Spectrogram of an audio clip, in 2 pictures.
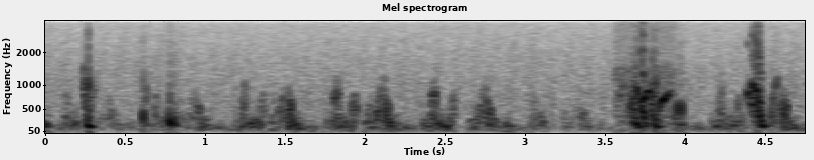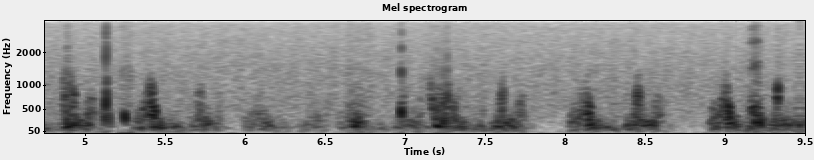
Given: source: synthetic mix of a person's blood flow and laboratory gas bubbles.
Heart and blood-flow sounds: Doppler ultrasound of blood flow; precordium
0.00-0.10 s: bubbles
0.26-0.37 s: bubbles
0.61-0.70 s: bubbles
0.79-0.91 s: bubbles
3.60-4.05 s: bubbles
4.40-4.63 s: bubbles
4.88-5.00 s: bubbles
5.13-5.34 s: bubbles
6.66-6.84 s: bubbles
6.97-7.05 s: bubbles
7.15-7.56 s: bubbles
9.17-9.51 s: bubbles
From the record:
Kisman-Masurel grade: 233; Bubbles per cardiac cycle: several, 3 to 8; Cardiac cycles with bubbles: 50 to 99%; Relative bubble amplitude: loud (0.450 to 0.775); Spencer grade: 3 (all of the cardiac periods contain showers or single bubble signals, but not dominating or overriding the cardiac motion signals); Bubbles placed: only in the low amplitude regions of the cardiac cycle

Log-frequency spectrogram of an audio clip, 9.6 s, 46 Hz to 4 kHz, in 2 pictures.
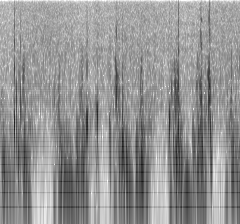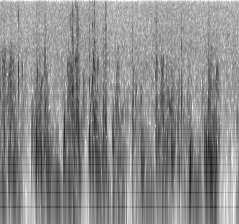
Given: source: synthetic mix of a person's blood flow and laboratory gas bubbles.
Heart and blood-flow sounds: Doppler ultrasound of blood flow; precordium
0.25-0.45 s: bubbles
1.70-1.80 s: bubbles
1.89-2.00 s: bubbles
2.17-2.23 s: bubbles
2.27-2.58 s: bubbles
3.35-3.67 s: bubbles
3.98-4.27 s: bubbles
4.78-5.06 s: bubbles
5.12-5.34 s: bubbles
5.42-5.77 s: bubbles
6.12-6.51 s: bubbles
6.55-6.96 s: bubbles
7.43-7.50 s: bubbles
7.89-8.06 s: bubbles
8.11-8.47 s: bubbles
8.80-9.21 s: bubbles
From the record:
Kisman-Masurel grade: 232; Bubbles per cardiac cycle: several, 3 to 8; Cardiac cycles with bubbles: 50 to 99%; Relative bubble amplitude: moderate (0.250 to 0.450); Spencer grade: 3 (all of the cardiac periods contain showers or single bubble signals, but not dominating or overriding the cardiac motion signals); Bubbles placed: only in the low amplitude regions of the cardiac cycle

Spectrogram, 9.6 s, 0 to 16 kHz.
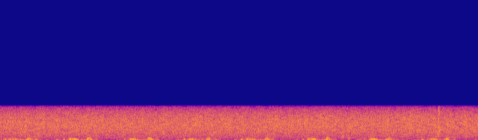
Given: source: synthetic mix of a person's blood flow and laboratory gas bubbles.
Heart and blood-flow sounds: Doppler ultrasound of blood flow; precordium
3.44-3.50 s: bubbles
4.36-4.52 s: bubbles
6.81-7.03 s: bubbles
8.71-8.85 s: bubbles
From the record:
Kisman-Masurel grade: 121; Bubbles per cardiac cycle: 1 to 2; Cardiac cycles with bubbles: 10 to 50%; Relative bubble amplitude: barely perceptible (0.100 to 0.250); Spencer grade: 2 (many but less than half of the cardiac periods contain bubble signals, singularly or in groups); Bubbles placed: only in the low amplitude regions of the cardiac cycle

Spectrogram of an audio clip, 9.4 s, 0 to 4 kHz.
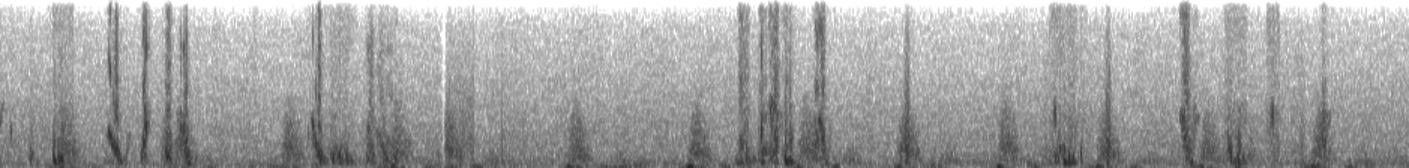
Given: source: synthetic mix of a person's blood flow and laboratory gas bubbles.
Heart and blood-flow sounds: Doppler ultrasound of blood flow; subclavian vein
0.00-0.11 s: bubbles
0.19-0.24 s: bubbles
0.32-0.49 s: bubbles
0.69-0.88 s: bubbles
0.91-1.02 s: bubbles
1.06-1.32 s: bubbles
2.04-2.39 s: bubbles
2.42-2.67 s: bubbles
4.89-5.35 s: bubbles
5.41-5.55 s: bubbles
6.99-7.25 s: bubbles
7.85-8.00 s: bubbles
8.13-8.36 s: bubbles
8.44-8.53 s: bubbles
8.78-8.89 s: bubbles
From the record:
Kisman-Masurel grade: 223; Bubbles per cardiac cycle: several, 3 to 8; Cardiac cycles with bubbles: 10 to 50%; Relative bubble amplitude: loud (0.450 to 0.775); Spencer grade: 2 (many but less than half of the cardiac periods contain bubble signals, singularly or in groups); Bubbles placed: anywhere in the cardiac cycle

